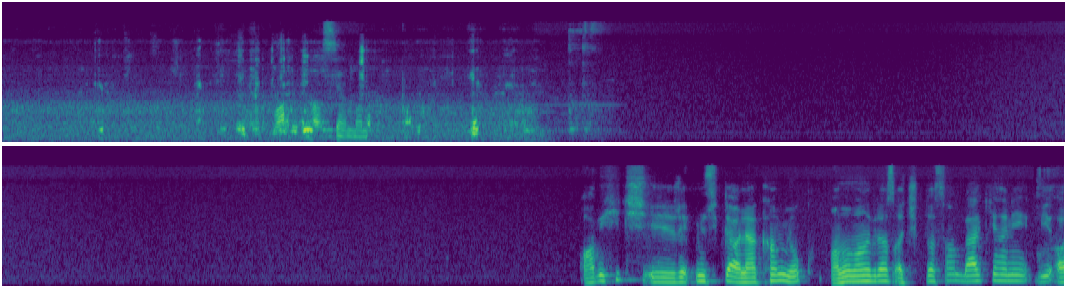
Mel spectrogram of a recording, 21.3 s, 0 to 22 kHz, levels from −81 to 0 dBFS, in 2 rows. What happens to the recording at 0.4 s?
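At 0.4 s you're inside a stretch of speech suppressed in double talk, running from 0.06 to 3.19 s. The talker's level sags by as much as roughly 20 dB. That's likely an echo canceller ducking everything because it couldn't separate near and far talkers.

Overlapping that, between 0.21 and 0.68 s, you can catch the other side's voice leaking through, a faint second voice sitting around 25 dB under the speech. It's likely loudspeaker pickup the echo canceller didn't fully remove.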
